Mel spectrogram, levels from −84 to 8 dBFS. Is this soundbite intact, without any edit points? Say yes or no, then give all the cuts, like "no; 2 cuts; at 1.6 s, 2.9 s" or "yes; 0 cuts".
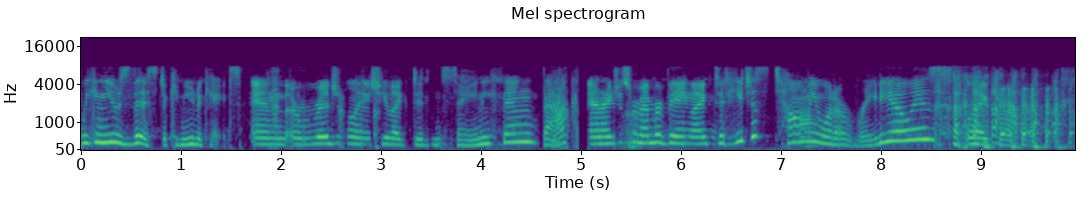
yes; 0 cuts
